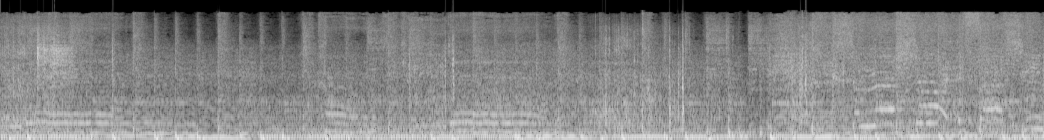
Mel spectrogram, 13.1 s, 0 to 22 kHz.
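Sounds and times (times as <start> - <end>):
rock music: 0.0 - 13.0
skateboard rolling on concrete: 0.0 - 13.0
skateboard clacking on ground: 7.4 - 8.8.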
